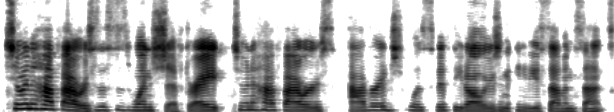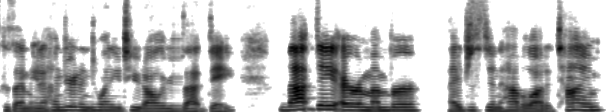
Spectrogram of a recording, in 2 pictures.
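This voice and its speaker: A woman talks straight to her viewers like an informal coach on a live stream. Her voice is bright and forward at a middling pitch, though she is getting sick and starting to lose it. The sound is dry, with very little room to it. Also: moderate pace, dry recording. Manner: informal, folksy, addressing viewers directly. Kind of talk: casual live stream chat and sales pitch.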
